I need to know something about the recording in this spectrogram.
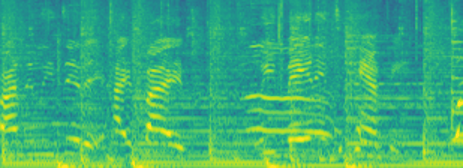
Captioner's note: girl cheering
